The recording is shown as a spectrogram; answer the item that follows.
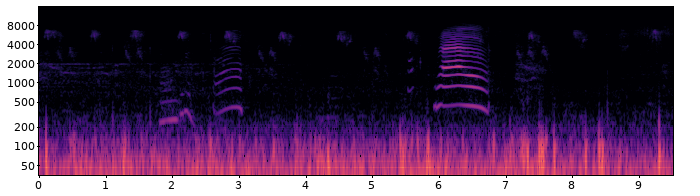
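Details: Tabby cat wanting its food meows several times: short rising-falling cries, then one loud, bright, arched meow lasting under a second. Low background rumble and faint high chirps come through between calls.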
